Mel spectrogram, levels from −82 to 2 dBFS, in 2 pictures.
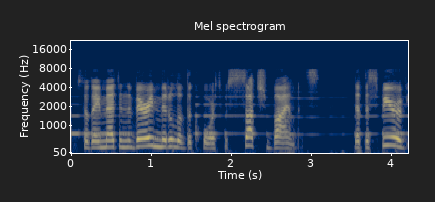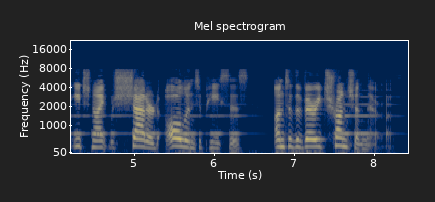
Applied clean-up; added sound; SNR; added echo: neural mask model RNNoise.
